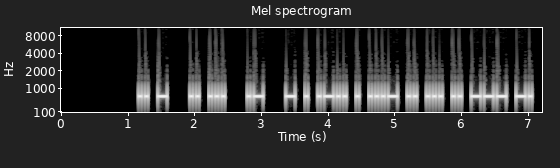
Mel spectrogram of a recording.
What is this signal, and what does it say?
Morse code, heard as a keyed tone, about 25 wpm, 700 Hz. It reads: IT IS A TELEVISION
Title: Sentences from Top 1000 Words - Review Part 5 - 25wpm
